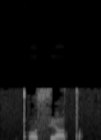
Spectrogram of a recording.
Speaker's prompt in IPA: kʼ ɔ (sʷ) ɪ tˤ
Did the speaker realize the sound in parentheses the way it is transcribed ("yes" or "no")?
no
